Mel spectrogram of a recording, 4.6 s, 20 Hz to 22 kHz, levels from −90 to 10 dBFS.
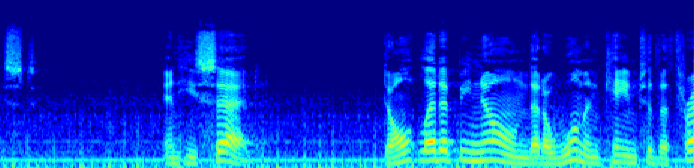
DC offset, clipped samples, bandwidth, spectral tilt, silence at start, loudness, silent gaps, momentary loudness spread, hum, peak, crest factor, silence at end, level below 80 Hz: under 0.1%; under 0.1%; 12 kHz; -5 dB/octave; 0 s; -34 LUFS; none; 21 LU; none; -16 dBFS; 20 dB; 0 s; -52 dBFS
